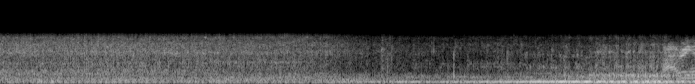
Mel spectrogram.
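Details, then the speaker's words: 2WD Suburban with 5.3 V8 at cold start after a freezing night: lumpy, uneven idle about three beats a second, picking up toward the end; owner suspects an intake gasket problem plus an exhaust leak. "Sounds like an exhaust leak on top of everything else."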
